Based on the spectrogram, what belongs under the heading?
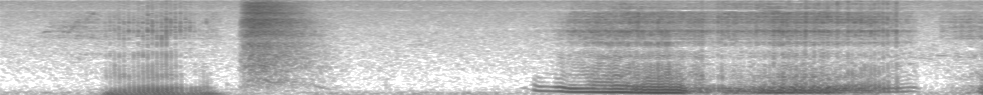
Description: My Staffordshire Bull Terrier, Roxy, having some weird dreams. She snores loud too!!!!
